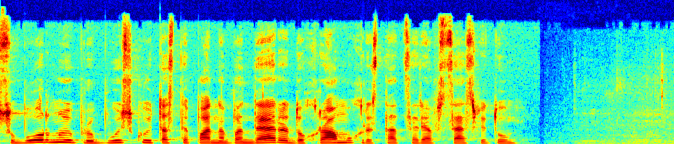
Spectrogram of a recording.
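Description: A man chants a prayer loudly nearby.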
